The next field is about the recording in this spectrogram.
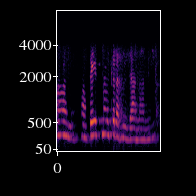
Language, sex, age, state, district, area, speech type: Sanskrit, female, 30-45, Tamil Nadu, Karur, rural, conversation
